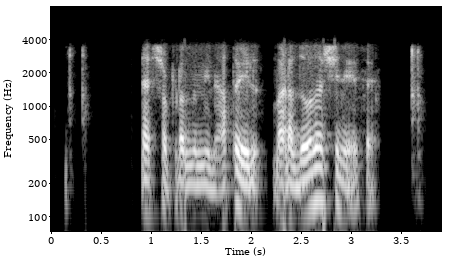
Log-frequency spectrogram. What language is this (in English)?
Italian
